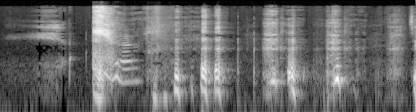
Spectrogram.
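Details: Baby's sneeze: a sharp, high infant sneeze followed by adults' voices reacting.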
